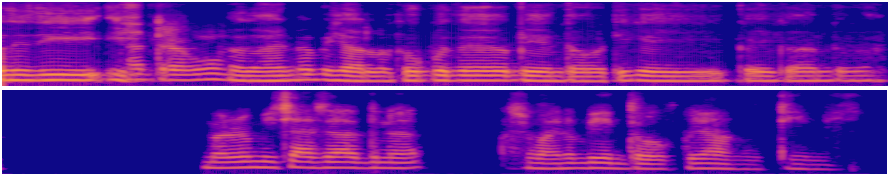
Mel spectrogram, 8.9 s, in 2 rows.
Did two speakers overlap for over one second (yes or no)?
no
